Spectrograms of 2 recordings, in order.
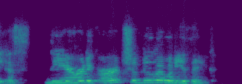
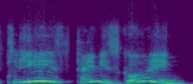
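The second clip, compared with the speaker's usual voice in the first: urgent plea; 7 semitones higher, 4 dB louder, much slower than usual. Real, not acted. Urging students to answer.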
